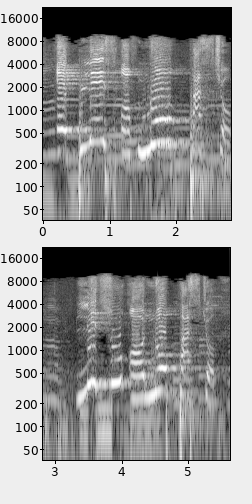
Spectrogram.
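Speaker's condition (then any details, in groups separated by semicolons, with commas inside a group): No condition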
